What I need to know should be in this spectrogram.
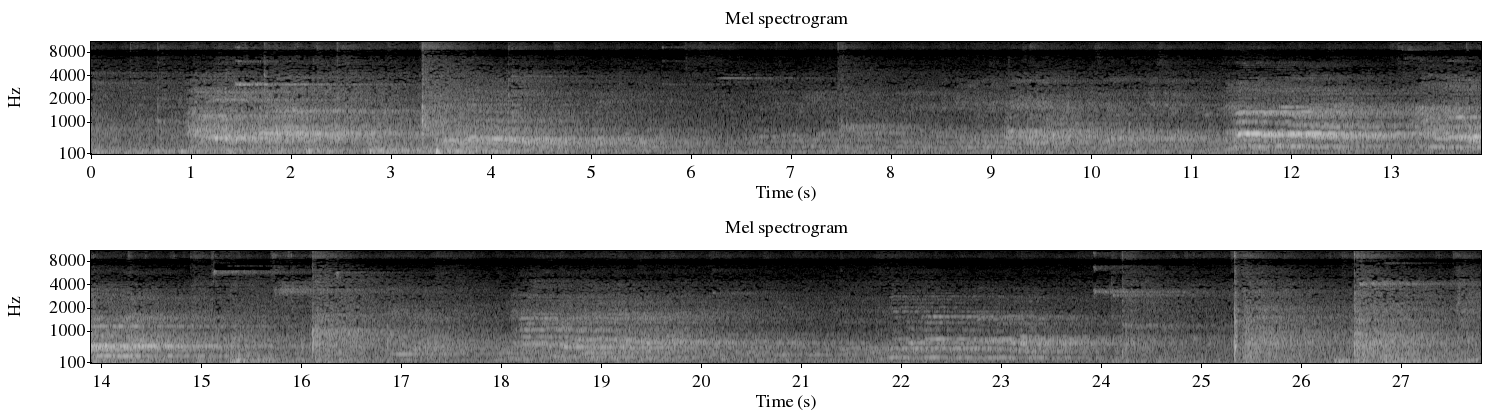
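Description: Adult men call out and talk across a large echoing hall.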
